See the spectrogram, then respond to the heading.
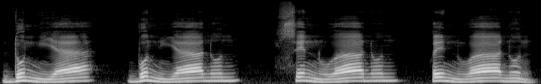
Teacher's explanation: ادغام بھی نہیں ہوگا، گنہ بھی نہیں ہوگا، چونکہ یہ ایک کلمے میں آئے ہیں نون ساکن کے بعد، یا تو یہاں پر اظہار ہوگا، یعنی نون ساکن کو ظاہر کر کے پڑھیں گے۔ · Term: اظہار مطلق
